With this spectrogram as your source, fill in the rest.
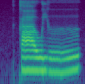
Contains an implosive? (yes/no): no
